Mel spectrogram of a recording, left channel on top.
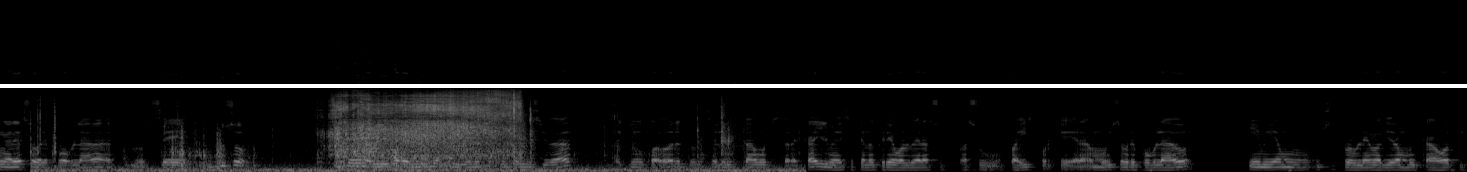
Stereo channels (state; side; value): quieter; left; 32.9 dB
